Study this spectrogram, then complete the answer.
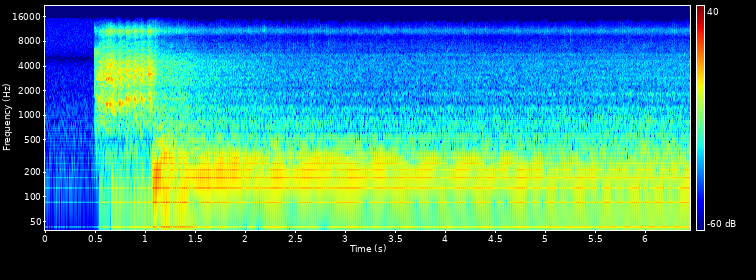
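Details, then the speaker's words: Yamaha FZ6R being rebuilt after a crash, started in neutral after the front end rebuild (new headlight, cluster, signals): short starter whir, catches within a second and settles to a steady idle, no knocks or misses. Normal start. "Alright, headlights on. We're rocking. I didn't fuck anything up. Alright, just a quick start there, guys."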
